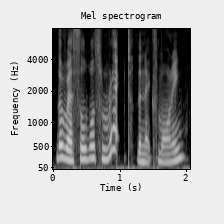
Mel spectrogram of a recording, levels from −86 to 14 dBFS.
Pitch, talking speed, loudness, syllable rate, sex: 225 Hz, 205 wpm, -17 LUFS, 5.3 syllables/s, female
